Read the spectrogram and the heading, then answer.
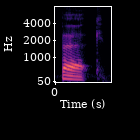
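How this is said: It is said with a southern vowel. "down south, they probably say Burke"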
